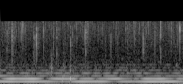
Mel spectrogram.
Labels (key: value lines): label: biophony, midshipman
recorder: SoundTrap 500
